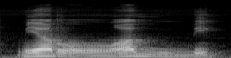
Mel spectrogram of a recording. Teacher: Dan di sini juga idgham kamil, nunnya hilang secara utuh karena langsung ke huruf ra, dan ra dibaca dengan tebal. Hati-hati dalam melafalkan ra, tidak dibaca dengan mir rabbik, jangan banyak sekali takrir pada huruf ra, tapi sekali saja mir rabbik.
